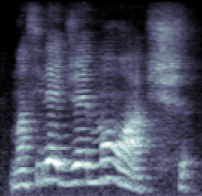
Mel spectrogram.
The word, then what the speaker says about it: Mohács: I know the Hungarian pronunciation, it is written like this, but we read moach, don’t read it in another way, because in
